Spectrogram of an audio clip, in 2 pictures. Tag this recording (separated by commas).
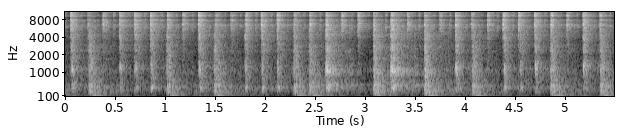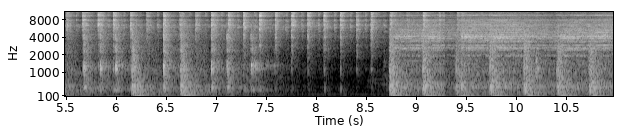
Music, Musical instrument, Drum, Drum kit, Cymbal, Bass drum, Snare drum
